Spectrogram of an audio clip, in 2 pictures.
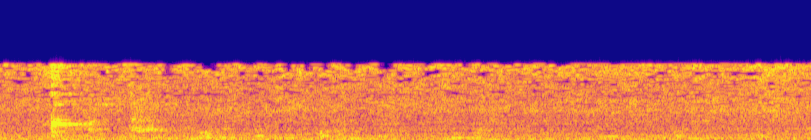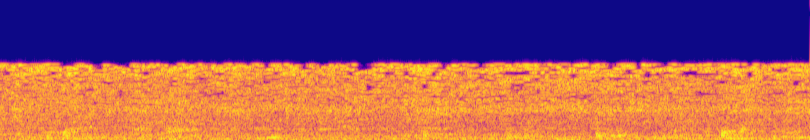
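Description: Onion, ginger-garlic paste and spices sizzling steadily in hot mustard oil in a non-stick kadai as the masala is sautéed down, stirred with a wooden spatula. One sharp knock of the spatula against the pan just after the start.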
